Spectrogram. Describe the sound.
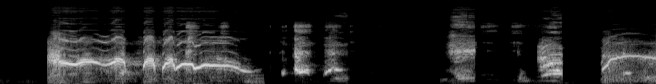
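Hoarse, high-pitched screams ring out loud: a long wavering cry first, then a string of shorter strained bursts separated by brief silences, with no talking.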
